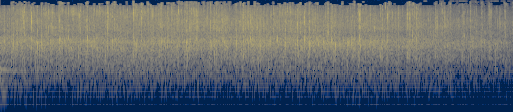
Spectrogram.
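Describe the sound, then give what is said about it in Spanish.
An audience applauding the Lord hard and steadily, a dense wash of many hands clapping at full volume that holds for the whole stretch and eases slightly at the end. “Si le va a aplaudir al Señor, dele duro.”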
